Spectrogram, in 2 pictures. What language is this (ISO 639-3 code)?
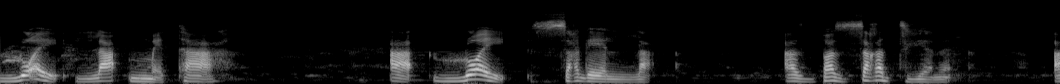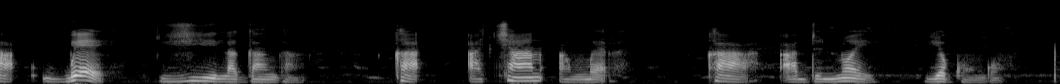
dga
